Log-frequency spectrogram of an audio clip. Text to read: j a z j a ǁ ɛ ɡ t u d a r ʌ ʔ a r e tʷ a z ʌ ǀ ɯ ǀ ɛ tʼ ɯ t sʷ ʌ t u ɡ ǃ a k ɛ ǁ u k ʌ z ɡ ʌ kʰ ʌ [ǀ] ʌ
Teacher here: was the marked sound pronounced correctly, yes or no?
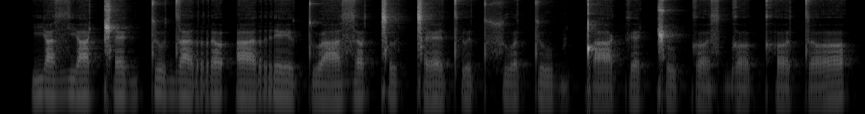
no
